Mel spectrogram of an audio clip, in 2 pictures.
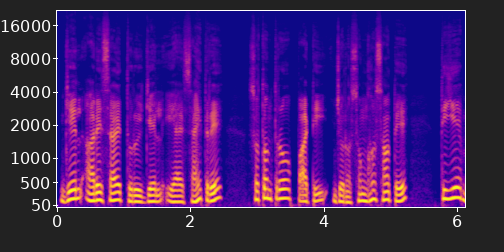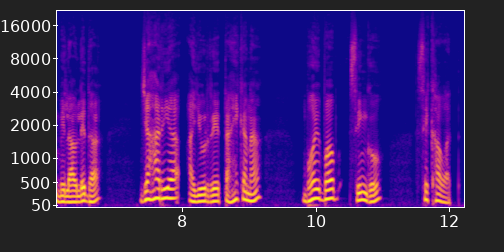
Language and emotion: Santali, neutral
